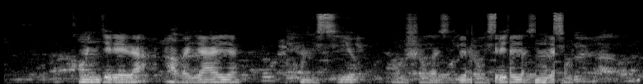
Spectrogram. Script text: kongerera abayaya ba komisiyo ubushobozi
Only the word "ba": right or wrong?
wrong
